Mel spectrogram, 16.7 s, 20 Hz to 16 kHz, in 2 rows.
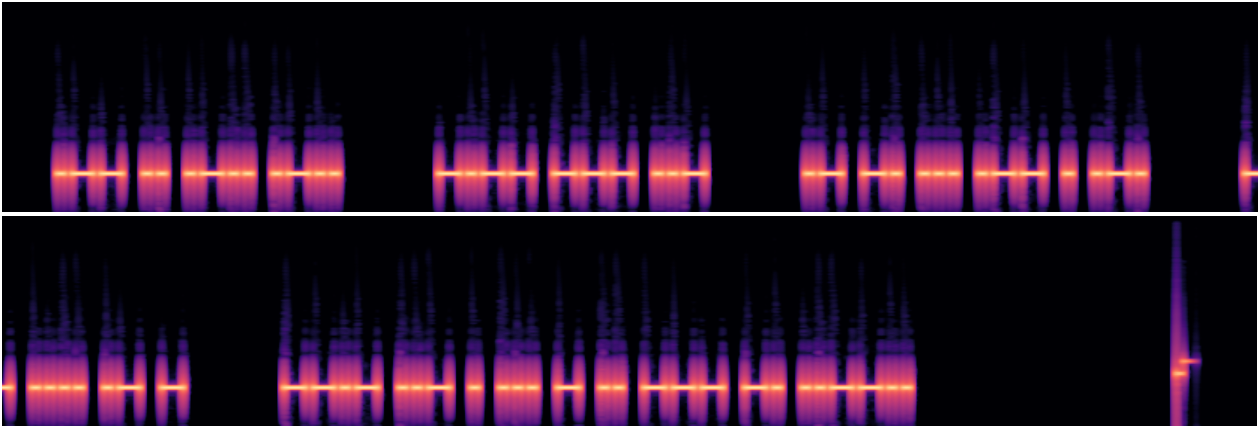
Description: Morse code, heard as a keyed tone, about 25 wpm, 700 Hz. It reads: WILL YOU ANSWER THAT QUESTION?
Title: 2x Word-Spacing - Sentences from Top 400 Words - 25wpm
